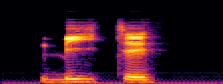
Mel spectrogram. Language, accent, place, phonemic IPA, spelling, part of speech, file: French, France, Lyon, /bij.te/, billeter, verb, LL-Q150 (fra)-billeter.wav
- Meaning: to label, tag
